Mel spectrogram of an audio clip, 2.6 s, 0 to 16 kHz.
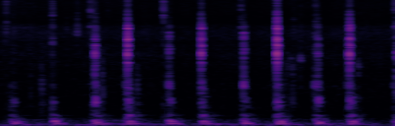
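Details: VW Passat B3, steering column removed: dull hollow clunks as the intermediate shaft is pushed, play at its joint to the steering rack, also knocks over cobblestones; owner unsure whether the rack is at fault or it is normal.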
